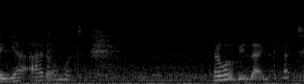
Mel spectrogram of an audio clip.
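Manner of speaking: high, very soft mock crying; acted tearful little voice; imitated weeping. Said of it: "I would just weep and cry and say".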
